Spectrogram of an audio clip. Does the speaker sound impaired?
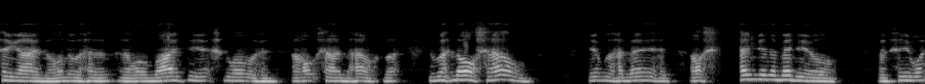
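Yes: Parkinson's; apologizes mid-sentence.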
